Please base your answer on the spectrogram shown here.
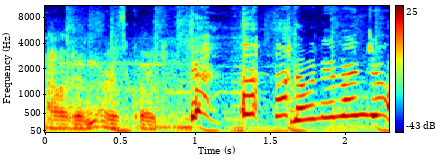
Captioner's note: laughs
